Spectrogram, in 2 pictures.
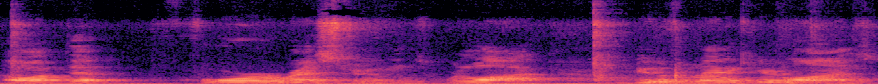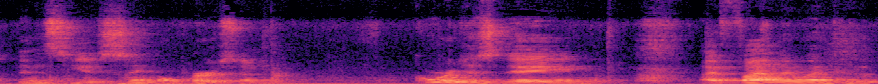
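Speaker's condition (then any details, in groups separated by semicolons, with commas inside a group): No condition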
